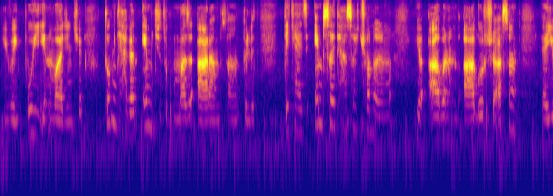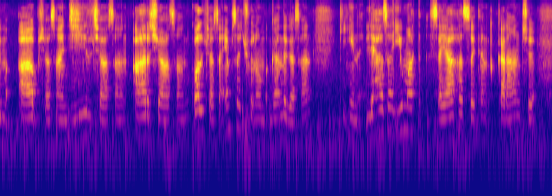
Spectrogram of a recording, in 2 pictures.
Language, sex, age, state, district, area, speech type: Kashmiri, male, 45-60, Jammu and Kashmir, Budgam, urban, spontaneous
